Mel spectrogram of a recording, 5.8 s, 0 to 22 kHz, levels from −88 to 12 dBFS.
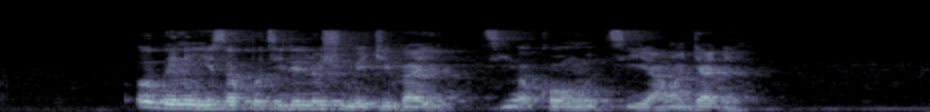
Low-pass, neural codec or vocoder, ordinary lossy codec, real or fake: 7.2 kHz; none; none; real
